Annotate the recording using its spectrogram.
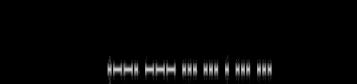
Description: Morse code, heard as a keyed tone, about 46 wpm, 700 Hz. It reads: POSSESS
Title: Seven Letter Words - 45wpm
